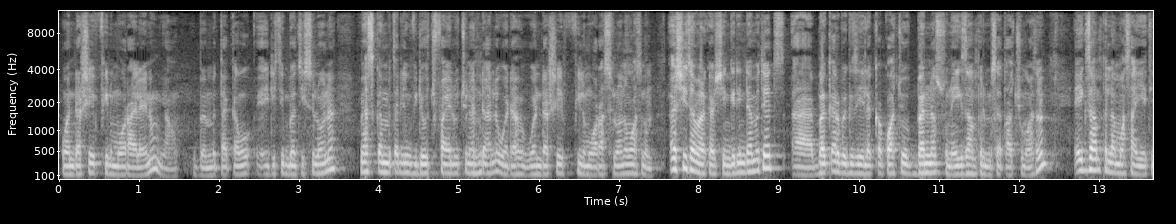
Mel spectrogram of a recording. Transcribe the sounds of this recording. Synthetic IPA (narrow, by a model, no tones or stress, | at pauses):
wɔnd̪əɾʃefilmoɾalajnəwjaw | bəmːɨt̪ʼːəkʼːəməwed̪it̪ʰɨnbəzːihsɨləho̞nəmːijaskʼəmːɨt̪ʼɨlːɨɲvid̪ewo̞t͡ʃːfajlo̞t͡ʃːɪnɨnd̪alːəwɔd̪əwɔnd̪əɾʃepfilmoɾasɨləhonəmalət̪nəw | ʔɨʃːit̪ʰəməlkʰəʃːiɨŋɡɨd̪iɨnd̪əmɨt̪ʰət̪bəkʼɨɾbɡize̞jɛləkʼːəkʼwat͡ʃːɛwbənːəsunəwekzampəlmːɨsət̪ʼat͡ʃːumalət̪nəw | ekzampləmasajːɛt̪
